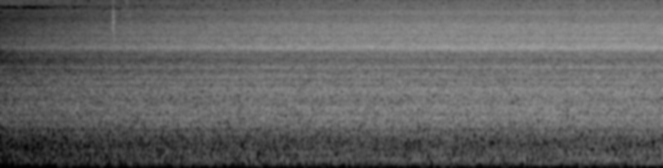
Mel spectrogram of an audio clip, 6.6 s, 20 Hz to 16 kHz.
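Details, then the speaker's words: Nvidia GTX 980 reference blower card in a Dell XPS 8700, fan forced to 100% (in the 4,000 RPM range), microphone held right at the card: even airy rush building then steady, no ticking or bearing growl; normal fan noise at full speed. "Alright, so I'm going to jack it up to 100% for the fan, though, and show you how loud that gets."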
